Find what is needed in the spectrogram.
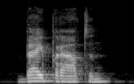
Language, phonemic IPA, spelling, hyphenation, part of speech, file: Dutch, /ˈbɛi̯ˌpraː.tə(n)/, bijpraten, bij‧pra‧ten, verb, Nl-bijpraten.ogg
- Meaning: to catch up, to get (someone) up to date about the latest developments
